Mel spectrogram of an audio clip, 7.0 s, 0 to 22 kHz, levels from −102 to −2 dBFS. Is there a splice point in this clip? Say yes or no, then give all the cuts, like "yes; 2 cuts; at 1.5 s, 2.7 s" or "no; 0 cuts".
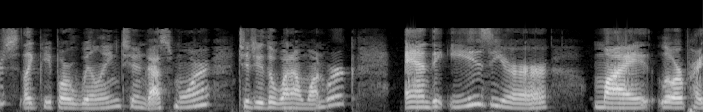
no; 0 cuts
